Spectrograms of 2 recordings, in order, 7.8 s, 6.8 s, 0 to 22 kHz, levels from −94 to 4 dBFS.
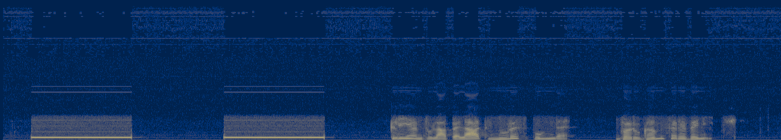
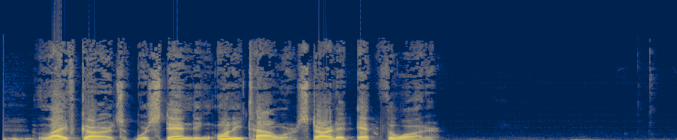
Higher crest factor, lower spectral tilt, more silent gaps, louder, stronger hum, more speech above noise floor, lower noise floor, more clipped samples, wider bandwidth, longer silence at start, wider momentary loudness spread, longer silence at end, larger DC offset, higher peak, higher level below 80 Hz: about the same, 18 dB vs 14 dB; about the same, -6.5 dB/octave vs -5.5 dB/octave; neither; second, -33 LUFS vs -12 LUFS; neither; second, 31 dB vs 52 dB; about the same, -67 dBFS vs -64 dBFS; neither; first, over 20 kHz vs 16 kHz; first, 0.3 s vs 0.1 s; first, 14 LU vs 10 LU; second, 0.45 s vs 2.45 s; neither; second, -16 dBFS vs 0 dBFS; second, -72 dBFS vs -44 dBFS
